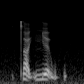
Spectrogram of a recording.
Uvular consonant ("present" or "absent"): absent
